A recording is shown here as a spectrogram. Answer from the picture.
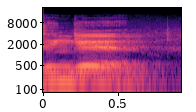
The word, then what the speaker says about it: Singer: That person corrected my pronunciation. It is Zinger.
